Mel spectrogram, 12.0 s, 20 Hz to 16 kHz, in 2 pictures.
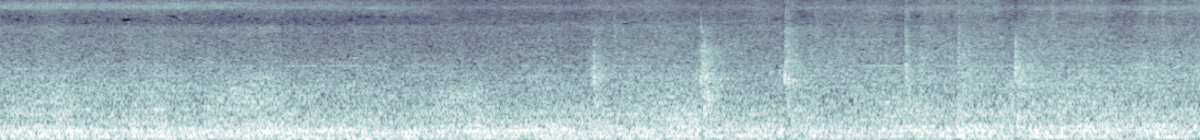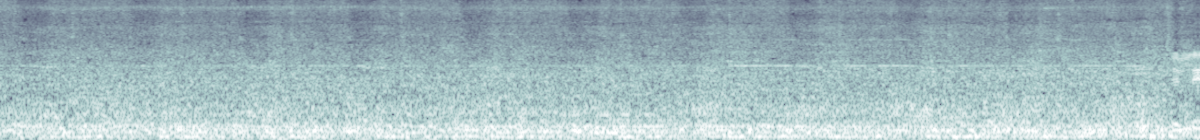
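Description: Automatic lead-edge-feed die-cutting machine running 5-ply corrugated board at about 3900 sheets an hour: a steady, dense mechanical clatter, with a few sharp clicks about three to five seconds in.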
